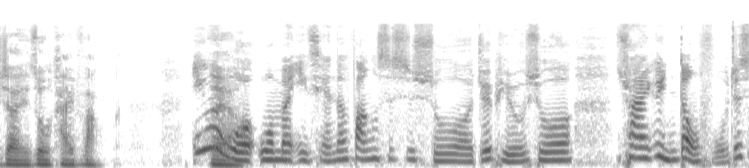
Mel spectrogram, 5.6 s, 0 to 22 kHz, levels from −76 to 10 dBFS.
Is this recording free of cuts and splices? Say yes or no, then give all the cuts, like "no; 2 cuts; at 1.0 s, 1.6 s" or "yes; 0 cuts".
yes; 0 cuts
